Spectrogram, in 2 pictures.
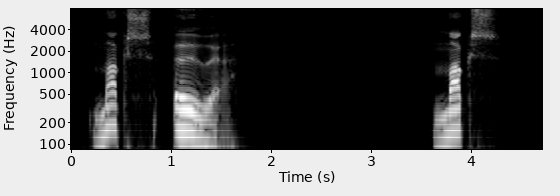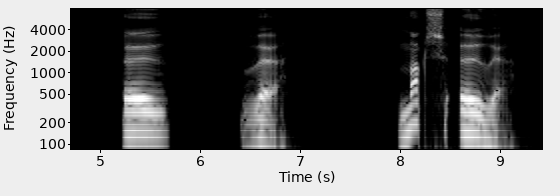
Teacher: There is a light emphasis on the first syllable of his last name.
